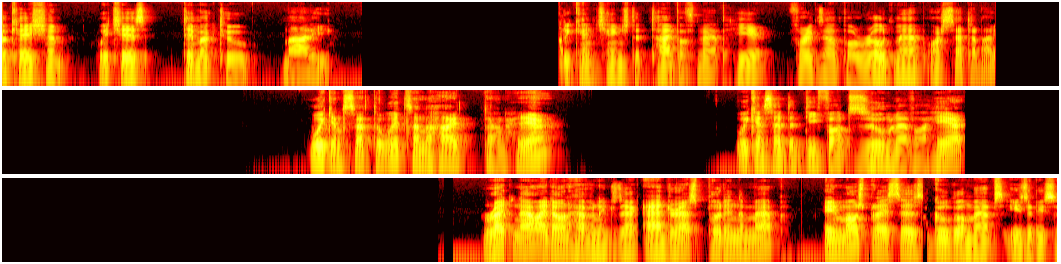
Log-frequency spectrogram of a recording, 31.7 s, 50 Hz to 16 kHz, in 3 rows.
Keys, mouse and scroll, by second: 0.3-3.7 typing, 5.7 click, 9.4 click, 10.2 click, 11.7 click, 13.2 click, 13.8 click, 15.4 5, 16.0 Return, 17.4 click, 18.2 BackSpace, 18.3 2, 19.7 Return, 20.7 click, 23.0 7, 23.6 Left, 23.7 BackSpace, 24.0 Return.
